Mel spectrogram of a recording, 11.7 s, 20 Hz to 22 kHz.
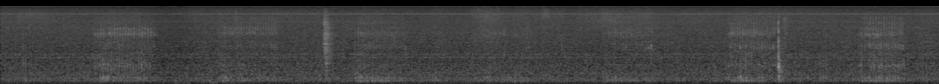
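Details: A 14½-year-old male cat purring while his head is massaged; a rumbling purr swells and fades in breath-like cycles about every one and a half seconds, with soft hissy breaths and occasional clicks.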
